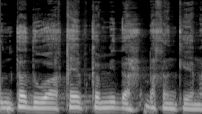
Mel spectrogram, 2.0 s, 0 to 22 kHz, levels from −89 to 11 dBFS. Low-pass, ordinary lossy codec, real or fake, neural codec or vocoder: none; none; real; none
